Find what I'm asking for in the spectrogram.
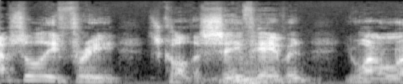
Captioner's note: screen swipe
